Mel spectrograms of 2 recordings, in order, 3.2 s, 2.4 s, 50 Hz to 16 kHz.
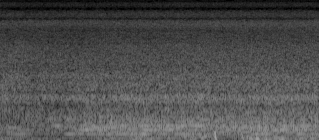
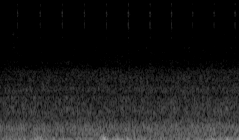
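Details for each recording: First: Unitedstar 24-inch high-speed industrial ceiling fan on high speed: steady airy rush with a low hum, even and smooth; the earlier ticking is gone, suspected to come from a plastic nut. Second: Unitedstar 24-inch high-speed industrial ceiling fan on its lowest speed, making a light regular tick about four times a second over a soft hum. Cause unknown; the owner doubts it is the bearings.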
